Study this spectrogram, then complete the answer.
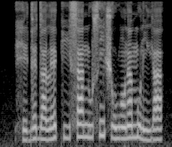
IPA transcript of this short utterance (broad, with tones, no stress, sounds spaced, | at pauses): h e˨ ɡ ɛ˧ d a˨ l ɛ˨˦ k i˧ s a˦ n u˧ s ĩ˦ ʃ o˧ w ɔ̃˧ ɾ ã˦ m o˦˨ ɾ ĩ˨ j a˧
